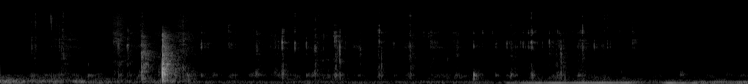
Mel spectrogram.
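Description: Close-miked chewing of crispy KFC fried food, with wet mouth sounds, crunches and small clicks. A single sharp smack about one and a half seconds in is the loudest sound.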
